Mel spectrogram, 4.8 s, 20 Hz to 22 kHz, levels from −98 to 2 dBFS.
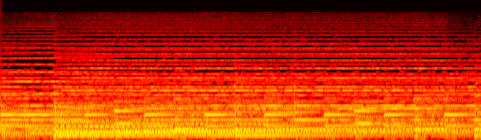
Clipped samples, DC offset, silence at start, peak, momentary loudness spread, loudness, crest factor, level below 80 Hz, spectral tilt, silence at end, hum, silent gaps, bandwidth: under 0.1%; under 0.1%; 0 s; -14 dBFS; 2 LU; -28 LUFS; 14 dB; -52 dBFS; -6 dB/octave; 0 s; none; none; 16 kHz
